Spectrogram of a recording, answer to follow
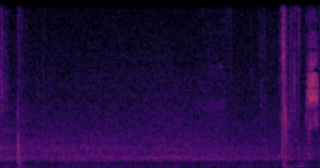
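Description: Steady background hiss of room tone, with one faint click shortly after the start.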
